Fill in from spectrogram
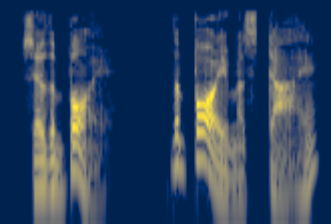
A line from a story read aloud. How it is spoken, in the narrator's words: asked Snape, quite calmly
